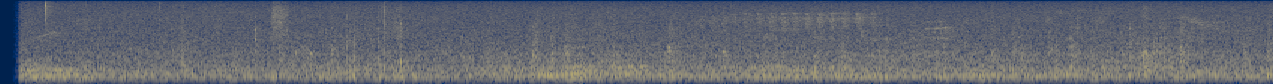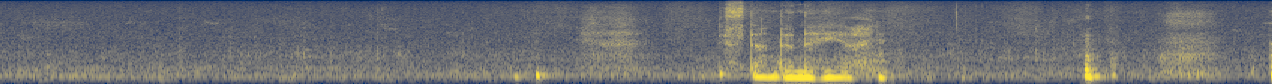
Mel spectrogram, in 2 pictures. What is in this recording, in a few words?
Rain, awkward, chance meeting in the rain; F4M; old flames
